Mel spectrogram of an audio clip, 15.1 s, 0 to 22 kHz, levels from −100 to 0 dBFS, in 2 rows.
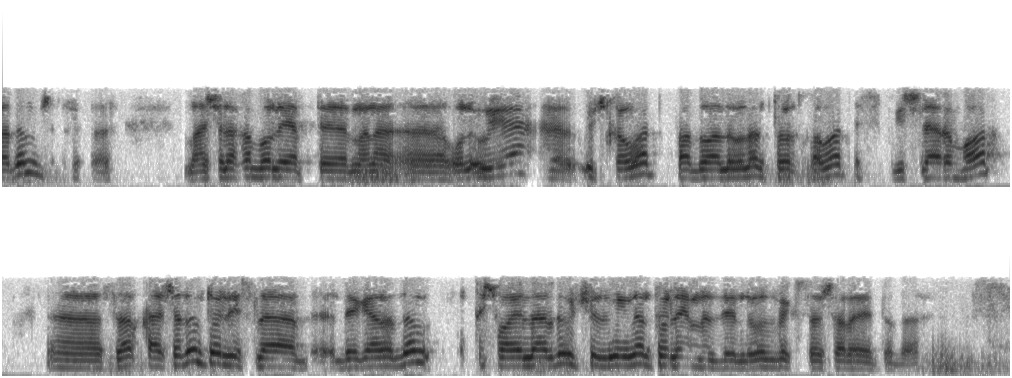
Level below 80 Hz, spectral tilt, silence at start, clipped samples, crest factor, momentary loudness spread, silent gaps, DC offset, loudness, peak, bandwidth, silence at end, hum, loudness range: -60 dBFS; -2.5 dB/octave; 0 s; under 0.1%; 16 dB; 11 LU; none; under 0.1%; -19 LUFS; -4 dBFS; 4 kHz; 0 s; none; 2 LU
